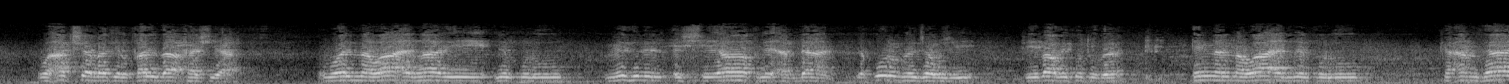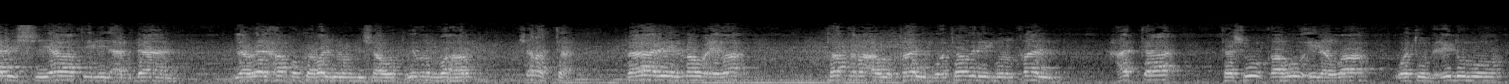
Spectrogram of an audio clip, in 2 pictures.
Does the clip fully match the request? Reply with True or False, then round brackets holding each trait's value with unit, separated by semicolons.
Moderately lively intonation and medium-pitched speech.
False (2.3 semitones; 175 Hz)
